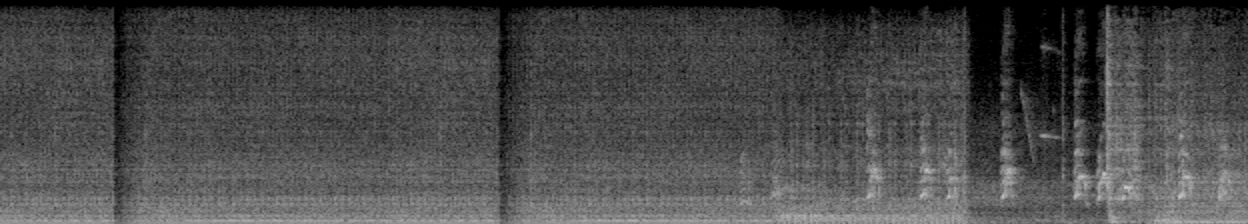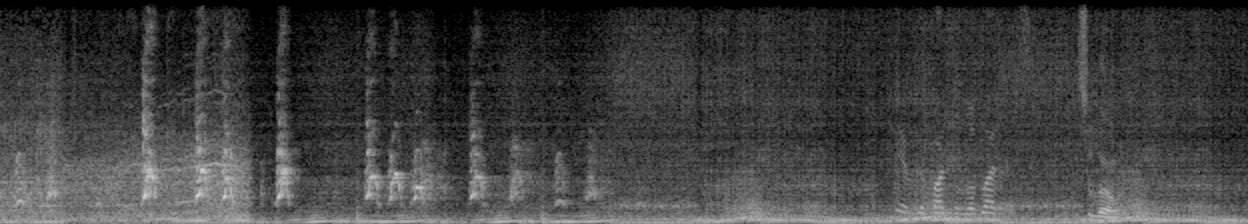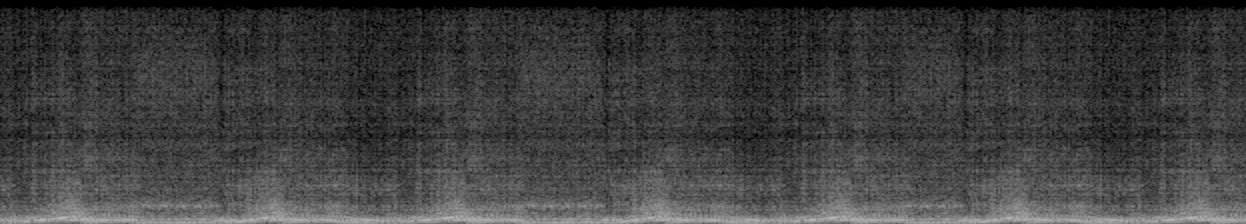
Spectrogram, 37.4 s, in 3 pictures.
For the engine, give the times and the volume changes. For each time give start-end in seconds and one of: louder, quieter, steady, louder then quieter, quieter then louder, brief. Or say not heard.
0.0-37.3 steady.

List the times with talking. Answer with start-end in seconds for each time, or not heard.
21.4-23.9.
